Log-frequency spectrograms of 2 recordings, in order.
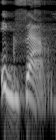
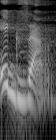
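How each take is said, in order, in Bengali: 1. প্রথম স্বরটি 'big'-এর 'i'-এর মতো উচ্চারিত হয়। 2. প্রথম স্বরটি 'big'-এর 'i'-এর মতো উচ্চারিত হয়।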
